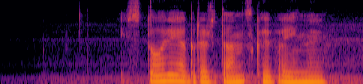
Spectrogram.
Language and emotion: Russian, neutral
